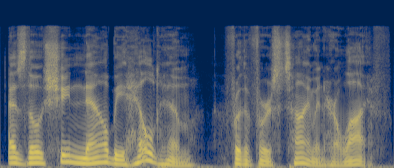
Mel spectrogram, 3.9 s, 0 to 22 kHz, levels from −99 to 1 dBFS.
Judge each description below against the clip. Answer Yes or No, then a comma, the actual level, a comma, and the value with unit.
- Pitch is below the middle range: Yes, low, 100 Hz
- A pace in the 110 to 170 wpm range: No, average, 200 wpm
